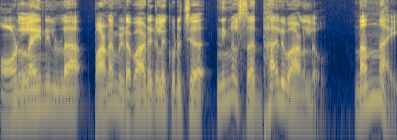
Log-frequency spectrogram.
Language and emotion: Malayalam, happy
